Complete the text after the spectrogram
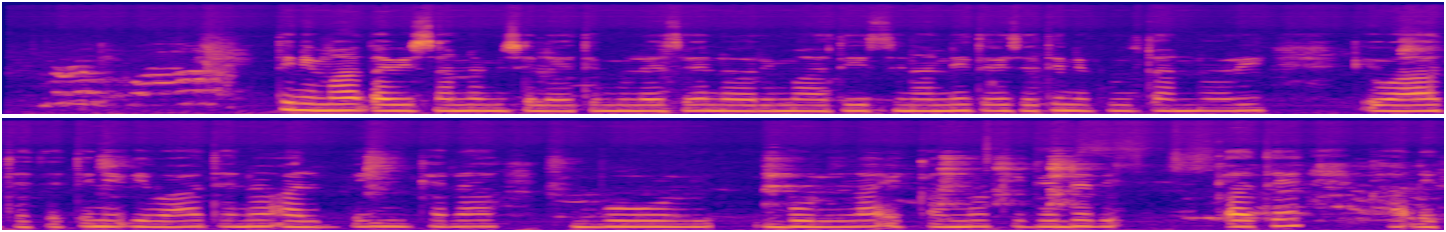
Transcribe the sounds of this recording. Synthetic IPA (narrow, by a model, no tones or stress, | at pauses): t̪ɪnɪmaːt̪ʼɐwɪsːɐnːɔmɪsɛlɛːt̪ɪmʊlɛsɛnoːɾɪmaːt̪isːɪnɐnːɛt̪ɛːsɛt̪ɪnɪkʊlt̪ɐnːoɾɪ | kʼɪwaːt̪ɛt̪ɛt̪ɪnɪkʼɪwaːt̪ɛnoʔɐlbɪŋkɛɾɐ | bʊlːɐɛ̰kːɐnːokɪɡɛd̪ɛd̪ɪ | kʼːɐt̪ɛkʰaːlɛt̪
